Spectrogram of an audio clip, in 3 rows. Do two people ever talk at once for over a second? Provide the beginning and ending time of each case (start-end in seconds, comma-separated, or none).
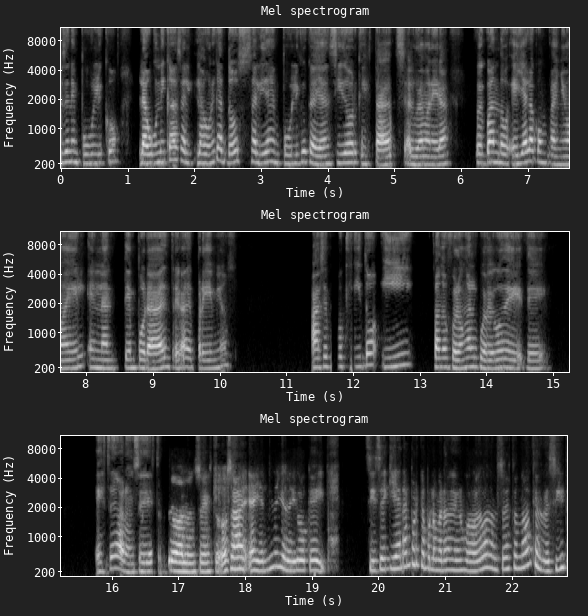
none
